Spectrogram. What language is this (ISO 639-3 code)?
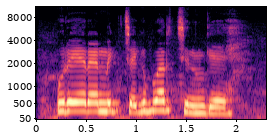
kln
